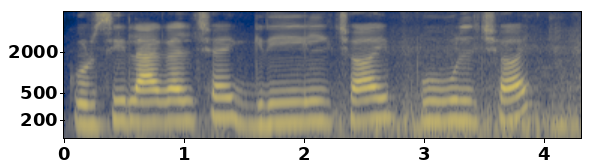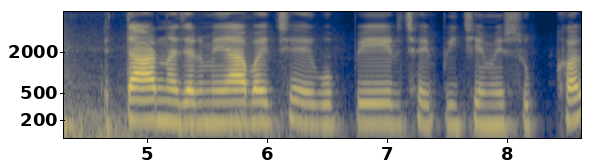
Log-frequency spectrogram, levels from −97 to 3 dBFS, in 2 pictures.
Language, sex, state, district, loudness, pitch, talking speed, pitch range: Magahi, female, Bihar, Samastipur, -22 LUFS, 185 Hz, 130 wpm, 175-195 Hz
